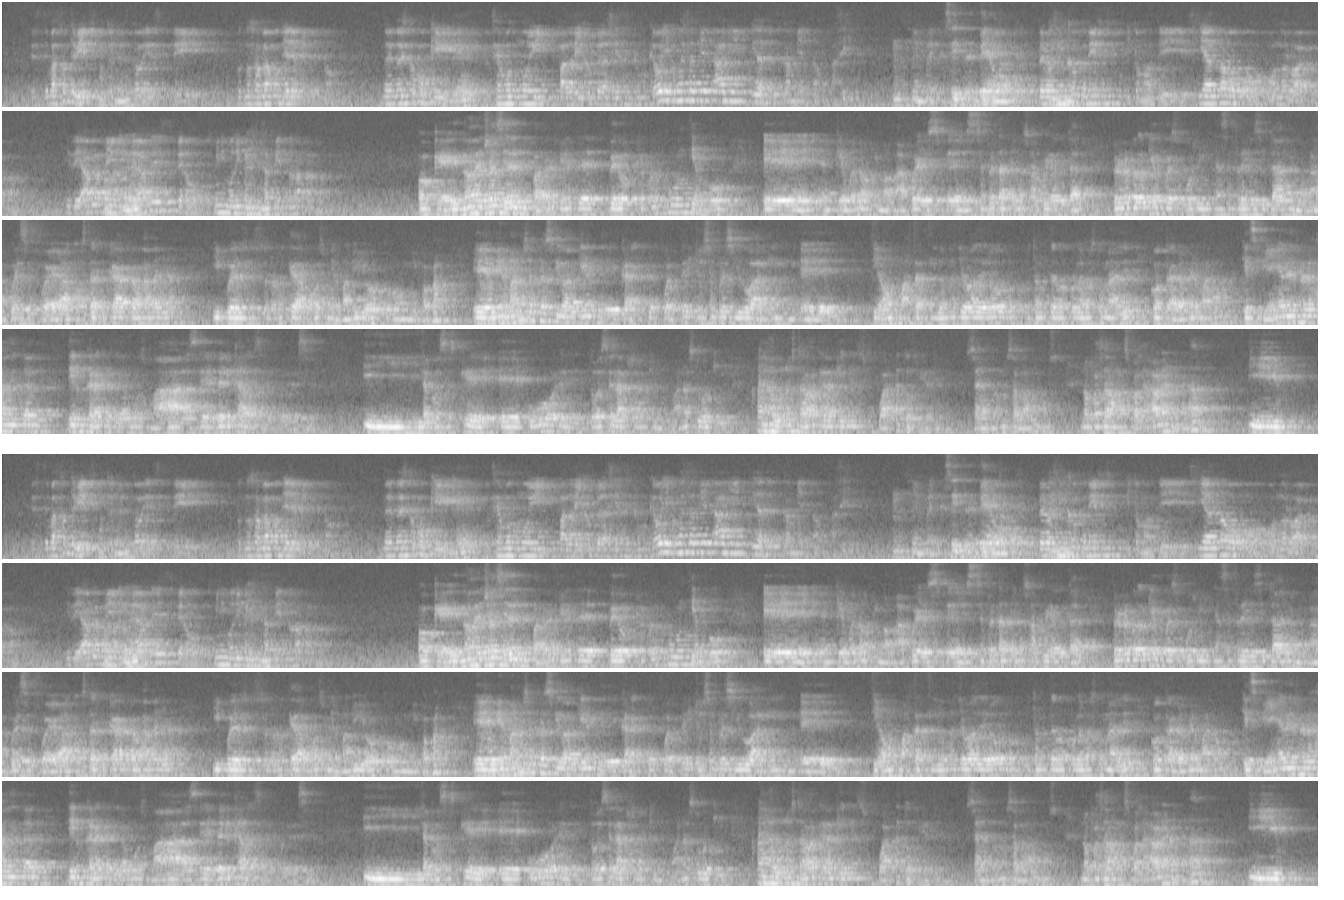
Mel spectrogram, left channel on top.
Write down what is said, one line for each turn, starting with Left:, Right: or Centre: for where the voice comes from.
Left: Este, bastante bien, siéndote
Right: Ok,
Left: honesto. Este, pues nos hablamos diariamente, ¿no? No, no es como que
Right: ok.
Left: seamos muy padre e hijo, pero así es así como que, oye, ¿cómo estás? Bien, ah, bien, cuídate tú también, ¿no? Así,
Right: Ujú,
Left: siempre.
Right: ujú, Sí, te entiendo.
Left: Pero, pero
Right: Ujú,
Left: sí con, con ellos es un poquito más de si hazlo o, o no lo hagas, ¿no? Si de háblame
Right: Ok.
Left: o no me hables, pero pues mínimo dime
Right: ujú.
Left: que estás bien nada más, ¿no?
Right: Ok, no, de hecho así es mi padre, fíjate, pero recuerdo que hubo un tiempo eh, en el que, bueno, mi mamá pues eh, siempre también nos ha apoyado y tal, pero recuerdo que pues hubo riñas entre ellos y tal, mi mamá pues se fue a Costa Rica a trabajar allá y pues nosotros nos quedamos, mi hermano y yo, con mi papá. Eh,
Left: Ajá,
Right: mi hermano siempre ha sido alguien de carácter fuerte, yo siempre he sido alguien, eh, digamos, más tranquilo, más llevadero, no me gusta meterme en problemas con nadie contrario a mi hermano, que si bien él es relajado y tal, tiene un carácter, digamos, más eh, delicado, se le puede decir. Y la cosa es que eh, hubo eh, en todo ese lapso en el que mi mamá no estuvo aquí,
Left: ajá,
Right: cada uno estaba, cada quien en su cuarto, fíjate. O sea, no nos hablábamos, no pasábamos palabra ni nada. Y mm,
